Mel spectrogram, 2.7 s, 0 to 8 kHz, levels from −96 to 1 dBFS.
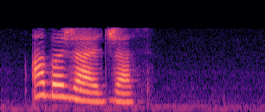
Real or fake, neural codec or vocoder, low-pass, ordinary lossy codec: real; none; 7.2 kHz; AAC, 16 kbps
